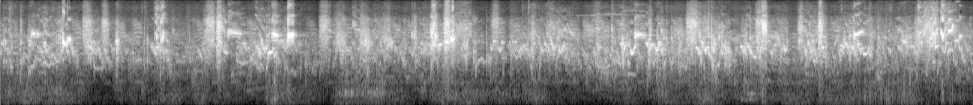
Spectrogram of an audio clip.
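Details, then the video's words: Budgies twittering in a lively chorus of high chirps, squeaky whistles and buzzy warbles, with several birds overlapping and louder peaks scattered through. "Budgies relaxing sounds Birds chirping sounds"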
